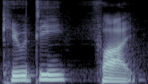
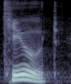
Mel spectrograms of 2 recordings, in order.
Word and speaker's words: Qt: open source release of qt5 qt is officially pronounced as cute however many people say it is a qt that's the reason i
